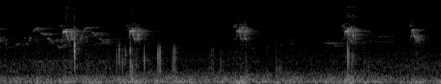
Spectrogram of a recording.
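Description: Birds chirping: several short, high chirps spread a second or so apart over a steady low background noise.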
